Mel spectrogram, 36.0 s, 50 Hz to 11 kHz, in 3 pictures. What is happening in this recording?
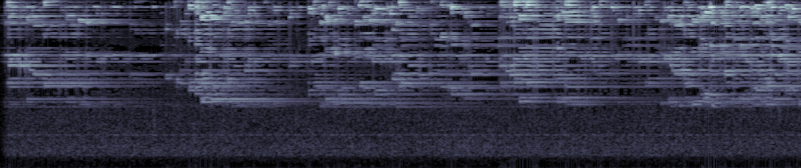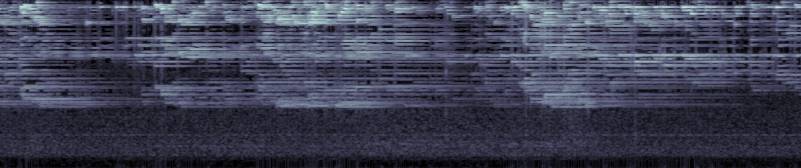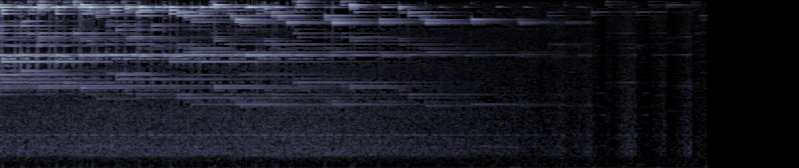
Set of windchimes similar to a belltree
recorded using Zoom H4n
